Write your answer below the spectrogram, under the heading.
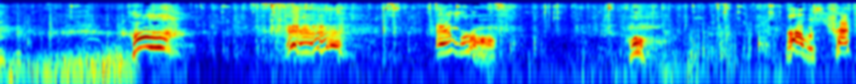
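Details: Alaskan Malamute pulling a beach bike along a river, giving a series of wavering, yodelling howls and whines, each a second or so long and repeated every one to two seconds, with some background noise.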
